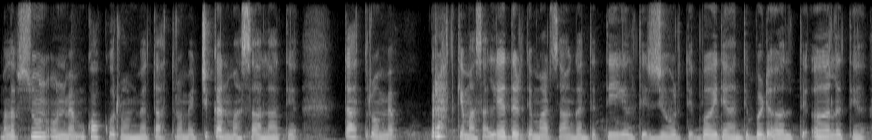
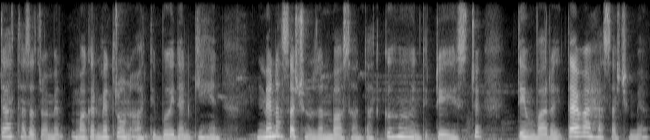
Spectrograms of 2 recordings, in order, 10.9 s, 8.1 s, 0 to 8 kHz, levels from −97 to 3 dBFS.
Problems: constant background noise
